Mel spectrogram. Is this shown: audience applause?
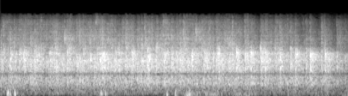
yes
